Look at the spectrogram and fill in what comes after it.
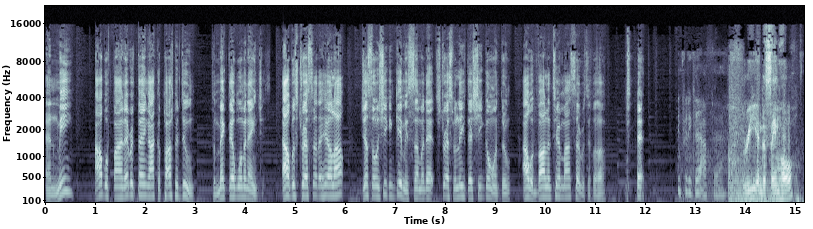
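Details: Adult male speaker; normal speech.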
